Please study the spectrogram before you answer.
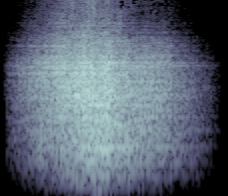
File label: Steampunk Swoosh; Whoosh Sound Effects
